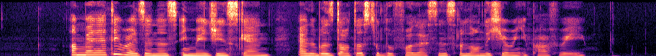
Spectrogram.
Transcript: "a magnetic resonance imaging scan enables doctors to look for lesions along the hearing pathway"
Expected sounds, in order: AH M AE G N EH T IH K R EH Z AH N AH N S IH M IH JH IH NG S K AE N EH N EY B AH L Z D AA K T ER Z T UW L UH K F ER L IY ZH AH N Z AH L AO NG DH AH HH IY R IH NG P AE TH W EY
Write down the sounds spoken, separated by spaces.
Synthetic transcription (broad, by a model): AH M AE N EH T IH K R EH Z AH N AH N S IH M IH JH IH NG S K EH N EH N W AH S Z D AA T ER S T UW L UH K F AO L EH S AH N S AH L AO NG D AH HH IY R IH NG P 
